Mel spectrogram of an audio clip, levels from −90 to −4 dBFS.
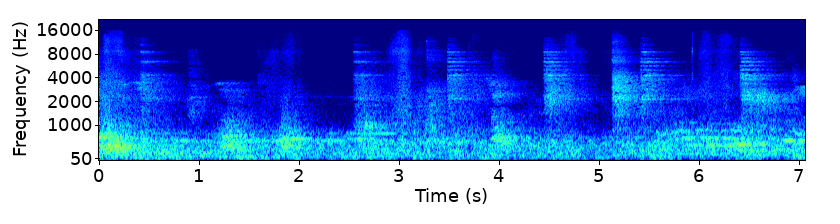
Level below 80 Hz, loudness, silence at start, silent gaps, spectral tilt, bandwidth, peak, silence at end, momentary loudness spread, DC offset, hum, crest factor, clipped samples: -70 dBFS; -50 LUFS; 0 s; none; -4 dB/octave; 16.5 kHz; -32 dBFS; 0 s; 7 LU; under 0.1%; none; 18 dB; under 0.1%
